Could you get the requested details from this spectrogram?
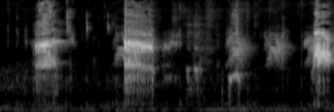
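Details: Hand-fed African grey parrot chick during feeding, giving harsh, raspy squawks in short bursts about every one to one and a half seconds, some with a nasal rising tone, over a low steady hum.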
